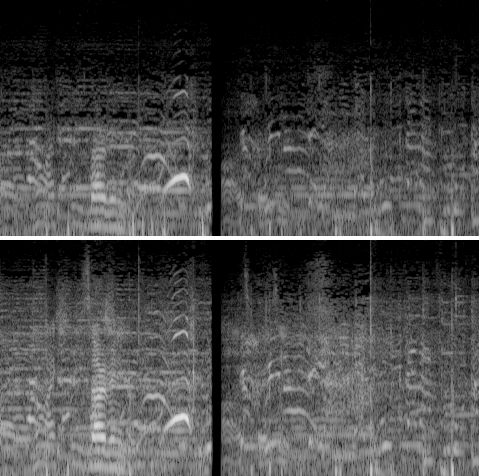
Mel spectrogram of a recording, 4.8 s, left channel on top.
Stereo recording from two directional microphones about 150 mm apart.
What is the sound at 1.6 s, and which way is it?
Run, 25° right (ahead or behind).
